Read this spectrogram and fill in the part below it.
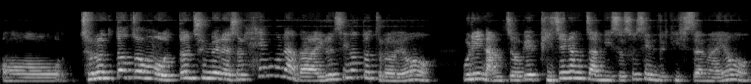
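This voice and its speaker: The voice moves through very wide pitch swings at a moderate pace. There are hardly any pauses. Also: woman, fairly high pitch for a woman. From North Korea. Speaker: North Korean defector activist. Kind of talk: interview.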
